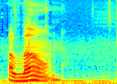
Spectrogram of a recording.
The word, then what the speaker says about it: alone: Alone. Stress is on the second.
